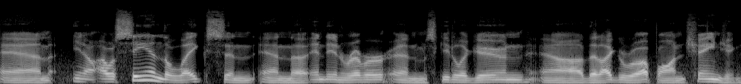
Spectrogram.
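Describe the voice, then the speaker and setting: With an American accent and an ordinary speaking voice, the speaker talks at a moderate pace with ordinary pitch variation over a quiet background. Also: man, fairly low pitch for a man, hardly any pauses. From Central Florida. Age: 60s. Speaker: boat company owner. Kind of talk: podcast interview. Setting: podcast.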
